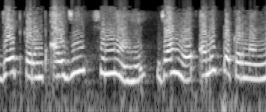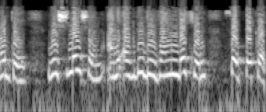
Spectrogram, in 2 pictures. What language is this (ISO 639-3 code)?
mar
